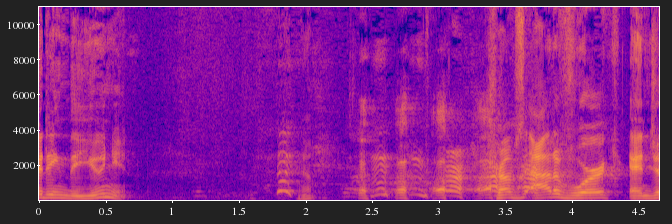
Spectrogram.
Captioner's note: laughter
